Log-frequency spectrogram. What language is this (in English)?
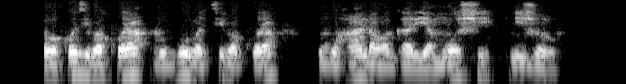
Kinyarwanda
